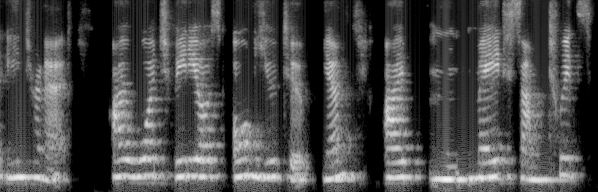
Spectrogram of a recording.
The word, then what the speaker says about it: YouTube: Ну, тобто, ми вимовляємо назву соцмереж, наголошуючи перший склад. So we say Instagram, Facebook, TikTok, YouTube, content, laptop, internet. То ми ударяємо наголос на перший склад.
